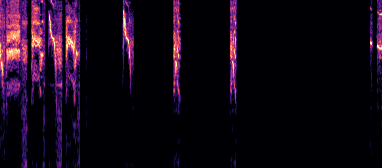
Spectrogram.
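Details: Wild lined seedeater song: a burst of three or four rasping, buzzy high notes, followed by three separate sharp downward-slurred notes roughly a second apart, then a long silence and a brief high note.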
